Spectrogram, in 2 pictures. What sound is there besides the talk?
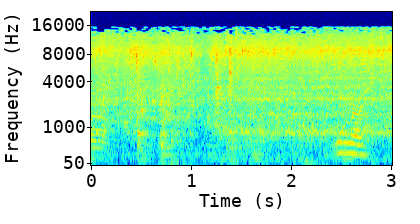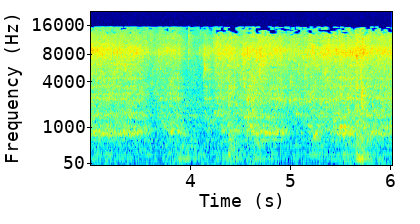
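running tap water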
